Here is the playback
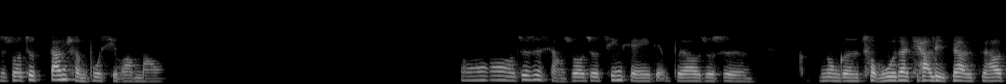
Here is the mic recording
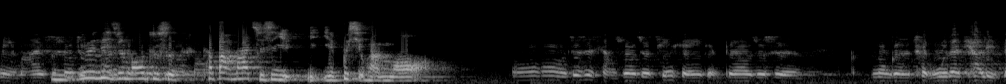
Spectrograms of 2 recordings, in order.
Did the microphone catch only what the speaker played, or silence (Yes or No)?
No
